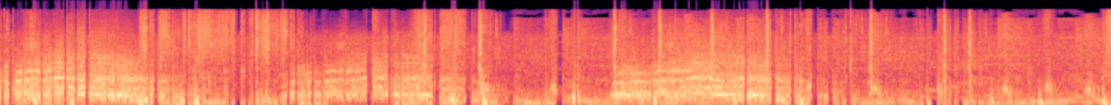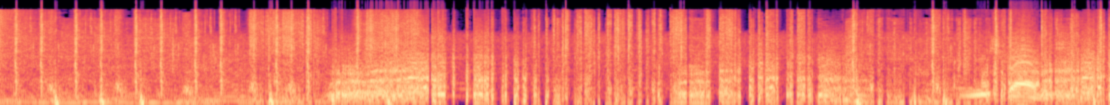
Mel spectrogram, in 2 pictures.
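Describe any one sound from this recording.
Thrown weapons strike a monster with rapid, sharp clicks.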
